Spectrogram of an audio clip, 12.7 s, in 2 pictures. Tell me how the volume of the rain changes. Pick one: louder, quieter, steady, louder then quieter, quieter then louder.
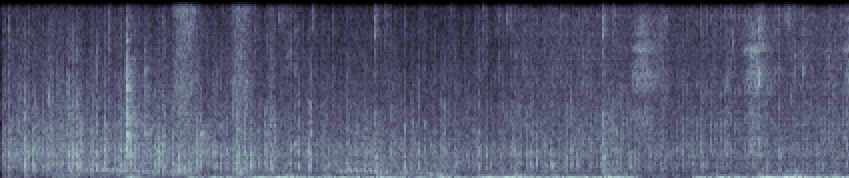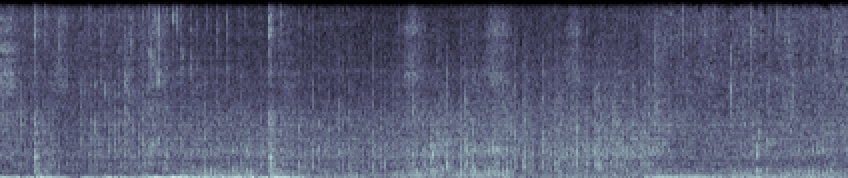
quieter then louder.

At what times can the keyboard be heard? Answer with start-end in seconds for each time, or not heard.
0.6-8.6.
